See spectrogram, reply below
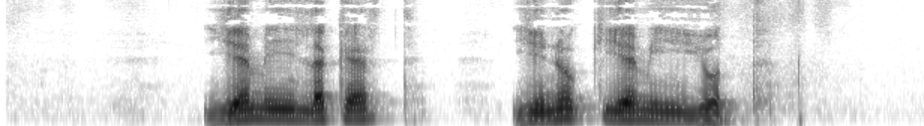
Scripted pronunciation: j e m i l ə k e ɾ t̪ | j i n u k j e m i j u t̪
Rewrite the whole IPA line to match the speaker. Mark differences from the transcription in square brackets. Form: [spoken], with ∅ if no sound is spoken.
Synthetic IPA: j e m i l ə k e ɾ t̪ | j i n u k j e m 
